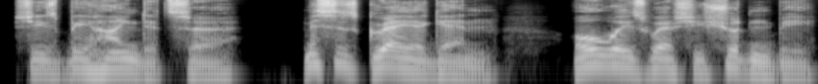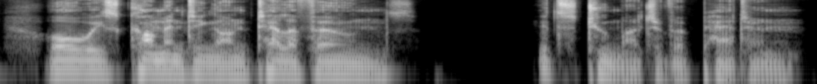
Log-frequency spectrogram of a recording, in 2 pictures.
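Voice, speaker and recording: A man's voice: extremely low pitch, lively intonation, normal speed, no echo, studio quality. A man voicing an eager, deferential police sergeant who presses his points insistently in a detective story. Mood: indignant. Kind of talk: detective audiobook character reading.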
